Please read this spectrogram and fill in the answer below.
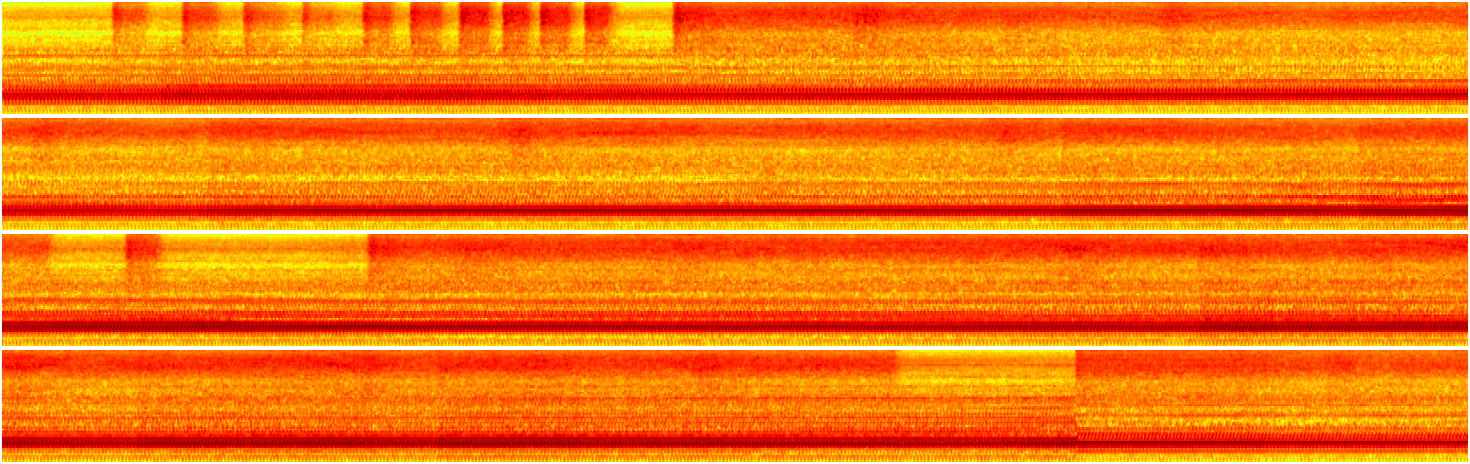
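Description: Gravity-feed air spray gun spraying primer: a steady hiss of compressed air that stutters and drops out briefly a few times as the trigger is let off, over a constant machine hum.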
